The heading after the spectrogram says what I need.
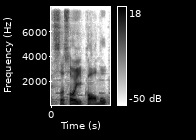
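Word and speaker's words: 誘い込む: But yeah, in this case, by combining these two verbs, we get sasoi komu. Luckily, still accented like komu on its own.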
